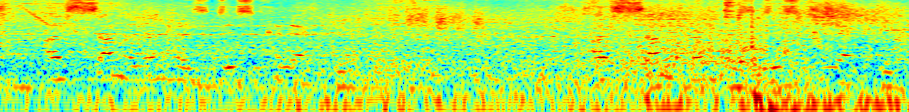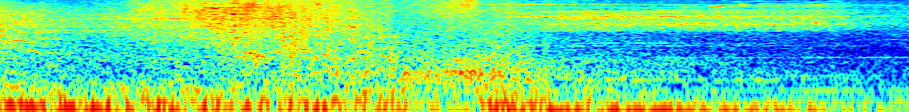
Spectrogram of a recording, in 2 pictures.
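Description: Loud game explosions and blasts crash and rumble.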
